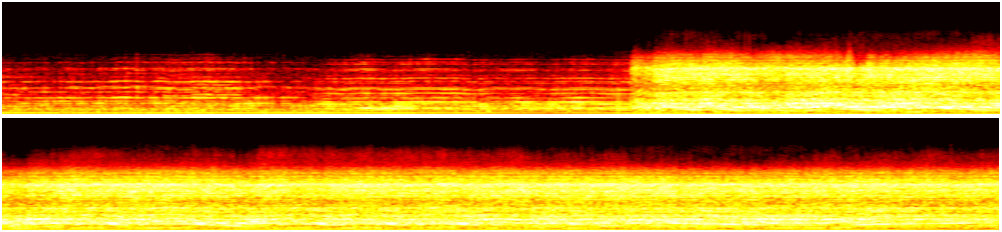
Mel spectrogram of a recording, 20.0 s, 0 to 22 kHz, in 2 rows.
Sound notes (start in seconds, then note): 0.0 lighthearted music; 6.9 engines roaring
